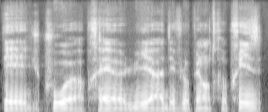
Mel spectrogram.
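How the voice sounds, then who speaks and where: A young Parisian man with a low, mellow voice and level tone answers interview questions casually as a carpenter guest. He speaks briskly but hesitantly, with many fillers.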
